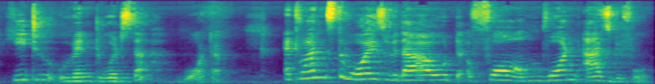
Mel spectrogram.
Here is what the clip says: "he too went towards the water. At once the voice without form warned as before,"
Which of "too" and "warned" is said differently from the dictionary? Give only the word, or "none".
warned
